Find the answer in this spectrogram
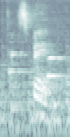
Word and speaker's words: Sven: Sven. Actually, it is pronounced Sven.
